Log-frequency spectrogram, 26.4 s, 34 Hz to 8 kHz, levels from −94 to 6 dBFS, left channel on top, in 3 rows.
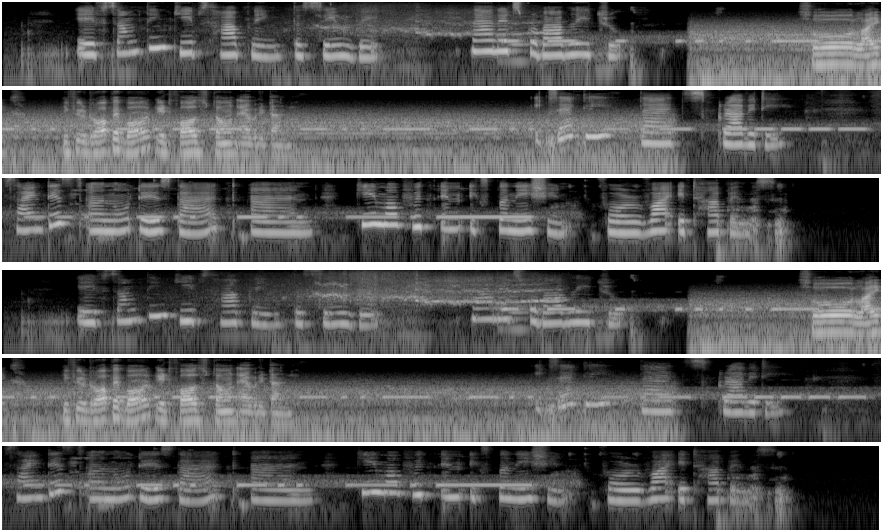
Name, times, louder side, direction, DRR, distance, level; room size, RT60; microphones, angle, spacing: voice 1, 0.5-3.8 4.7-6.2 14.1-14.9 15.2-16.6 17.7-19.7 20.1-20.7 21.1-23.3 23.6-25.4, left 5 dB, 75° left, 0.5 m, -32 dB
sound 1, 1.4-5.9, right 5 dB, 45° right, 1.0 m, -42 dB
sound 2, 4.9-23.4, left 1 dB, 75° right, 1.9 m, -39 dB
sound 3, 6.8-15.5, left 3 dB, 55° left, 1.1 m, -38 dB
voice 2, 8.0-9.0 9.4-11.7, equal, 5° left, 0.7 m, -27 dB
5.1 x 4.9 x 4.0 m
head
